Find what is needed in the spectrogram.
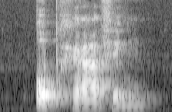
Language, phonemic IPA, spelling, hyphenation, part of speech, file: Dutch, /ˈɔpˌxraː.vɪŋ/, opgraving, op‧gra‧ving, noun, Nl-opgraving.ogg
- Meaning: 1. excavation, dig 2. disinterment, exhumation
